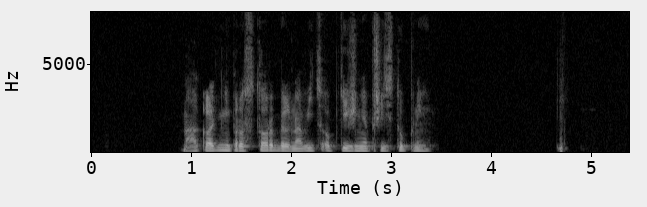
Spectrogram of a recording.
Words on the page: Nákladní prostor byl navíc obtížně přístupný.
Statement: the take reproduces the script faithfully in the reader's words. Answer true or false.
true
